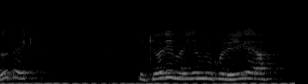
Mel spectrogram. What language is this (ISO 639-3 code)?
dan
